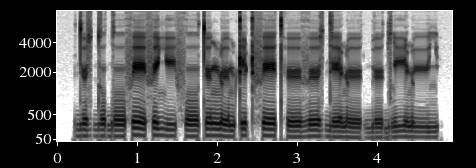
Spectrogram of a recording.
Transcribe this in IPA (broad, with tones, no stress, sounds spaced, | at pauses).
d̪ ø˨ z d o˨ ɡ oː˨ f eː˦˨ f e˦ ʎ iː˨ f oː˨ t̪ ø˦ ŋ ɳ øː˨ m ʈ i˦ ʈ f eː˦ t̪ʰ øː˨ v øː˦ z d eː˨ ɳ øː˨ ɡ͡b øː˨ ɡ l iː˦ ɳ yː˦ lʲ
